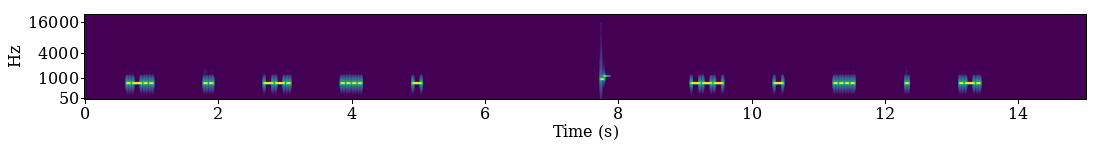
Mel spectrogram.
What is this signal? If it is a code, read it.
Morse code, heard as a keyed tone, about 27 wpm, spaced as for 10 wpm, 700 Hz. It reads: LIGHT OTHER
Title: 6x Character Spacing - Top 200 Words - 28wpm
